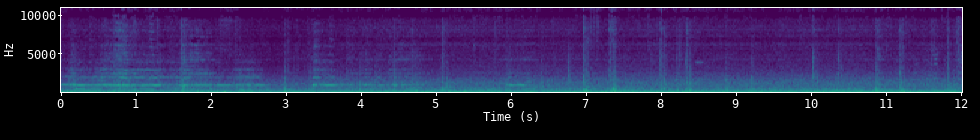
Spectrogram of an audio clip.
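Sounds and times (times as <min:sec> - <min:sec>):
miniature train rumbling: 0:00.0 - 0:12.0
wheels clicking on rails: 0:00.0 - 0:12.0.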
